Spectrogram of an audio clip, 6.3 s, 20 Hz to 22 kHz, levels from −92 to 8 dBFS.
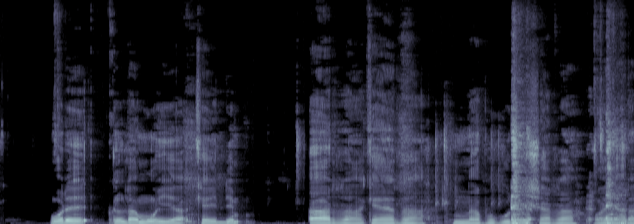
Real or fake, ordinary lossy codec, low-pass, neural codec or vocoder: real; none; none; none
